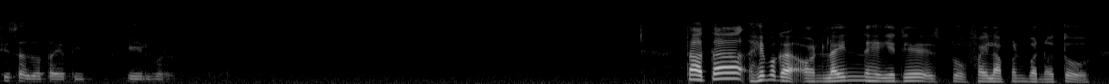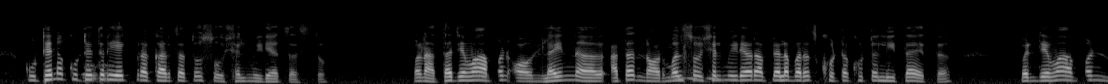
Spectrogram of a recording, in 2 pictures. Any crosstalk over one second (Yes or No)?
No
